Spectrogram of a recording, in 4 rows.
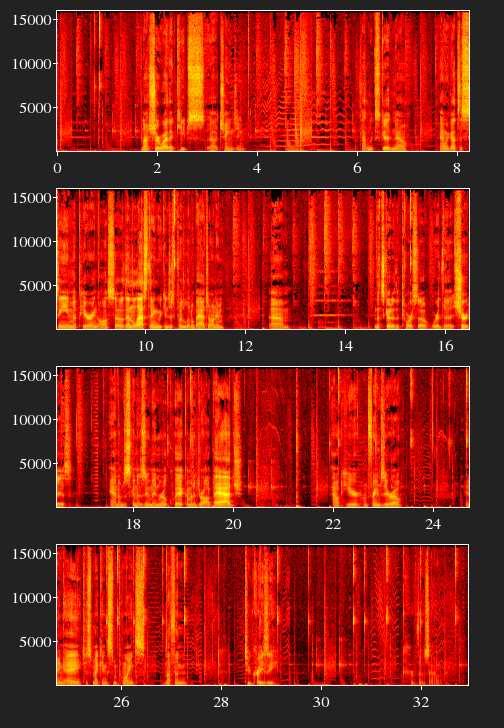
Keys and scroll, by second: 18.6 space, 23.8 a, 27.9 t, 28.5 a, 30.7 c.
